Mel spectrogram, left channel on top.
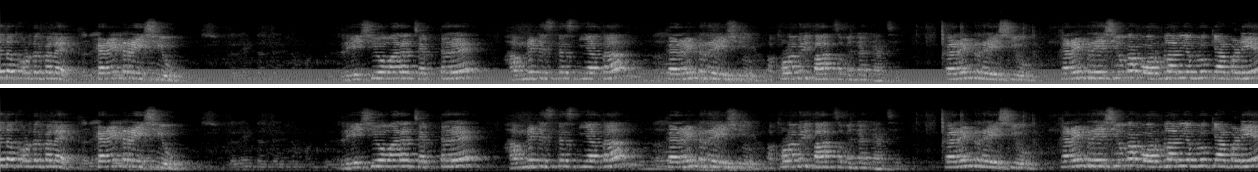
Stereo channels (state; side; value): noise; left; hum, 11 dB below the sound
